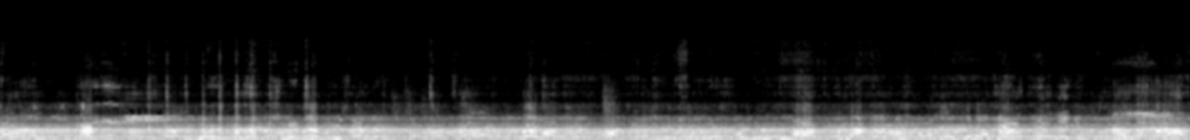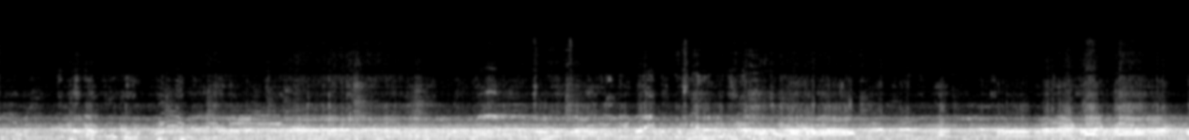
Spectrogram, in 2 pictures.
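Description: A large crowd murmurs and chatters in a big echoing arena.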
